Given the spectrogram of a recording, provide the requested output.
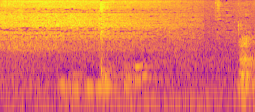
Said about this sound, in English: In case you missed it, in polite society, this is what a champagne bottle being opened sounds like. Nowadays, you don't pop. It's not the done thing. It's not etiquette. You have a little hiss, and the gentle hiss of the anticipation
